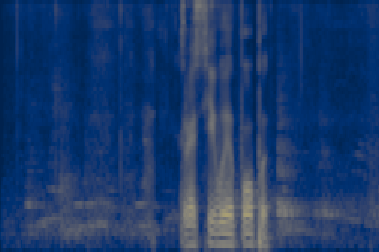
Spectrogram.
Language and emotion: Russian, neutral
